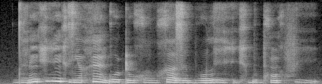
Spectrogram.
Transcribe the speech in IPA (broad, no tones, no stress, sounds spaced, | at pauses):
d̪ ɛ̤ ɾ ĩ x ɦ ĩ x zʲ ɐ̃ h ɛ̃ ɡ u ʈ u x ɦ ɔ̤ x ɐ z ɨ bʱ o l e̤ h i̤ x b ɨ b x ɔ̃ x f i̤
